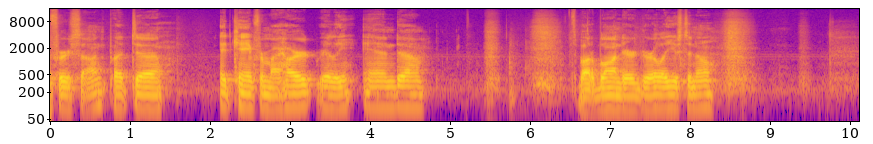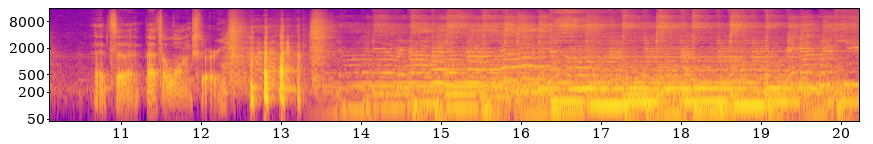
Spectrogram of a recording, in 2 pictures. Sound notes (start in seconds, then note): 12.3 chuckles; 13.4 jaunty country music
